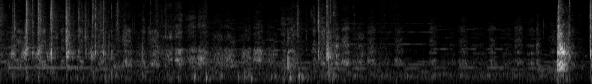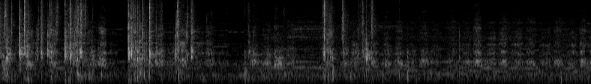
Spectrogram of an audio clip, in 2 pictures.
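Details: A male Boston Terrier, going crazy when he sees his ball, gives sharp, irregular barks and huffs, with a faint steady tonal hum underneath.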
